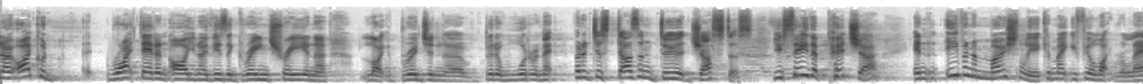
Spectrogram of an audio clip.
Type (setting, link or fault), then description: setting, large echoing room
